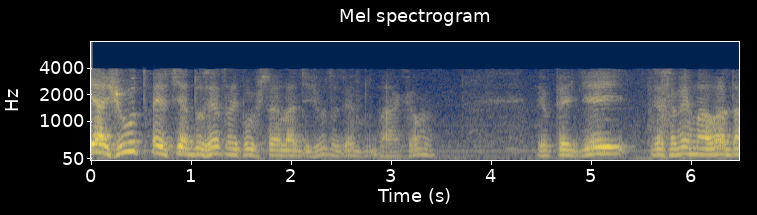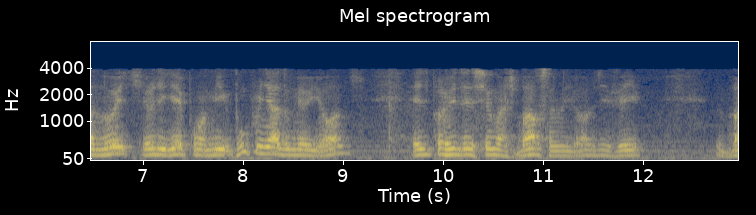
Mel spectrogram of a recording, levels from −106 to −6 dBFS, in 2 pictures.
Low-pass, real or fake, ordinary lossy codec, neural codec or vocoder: 7.2 kHz; real; AAC, 16 kbps; none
